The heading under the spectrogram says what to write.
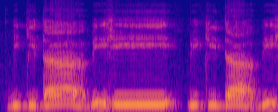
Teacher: ہا کھڑی زیر ہی، ہا میں کھڑی زیر ہے، کھڑی زیر برابر ہے یا مدہ کے، کھڑی زیر کو تھوڑا کھینچ کر پڑھیں گے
